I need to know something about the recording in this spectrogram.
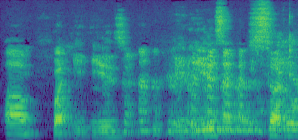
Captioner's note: audience laughing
